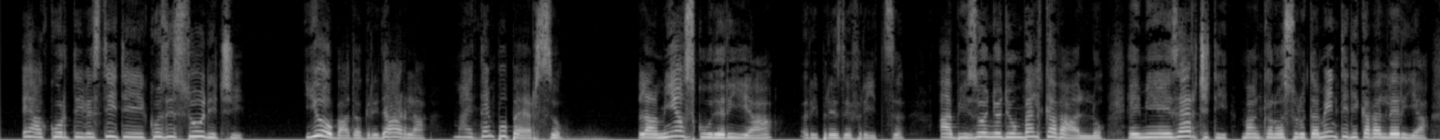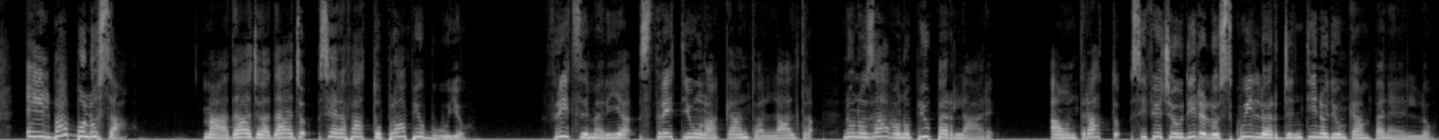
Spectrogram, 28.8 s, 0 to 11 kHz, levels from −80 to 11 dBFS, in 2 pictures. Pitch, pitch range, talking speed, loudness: 260 Hz, 225-290 Hz, 145 wpm, -17 LUFS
